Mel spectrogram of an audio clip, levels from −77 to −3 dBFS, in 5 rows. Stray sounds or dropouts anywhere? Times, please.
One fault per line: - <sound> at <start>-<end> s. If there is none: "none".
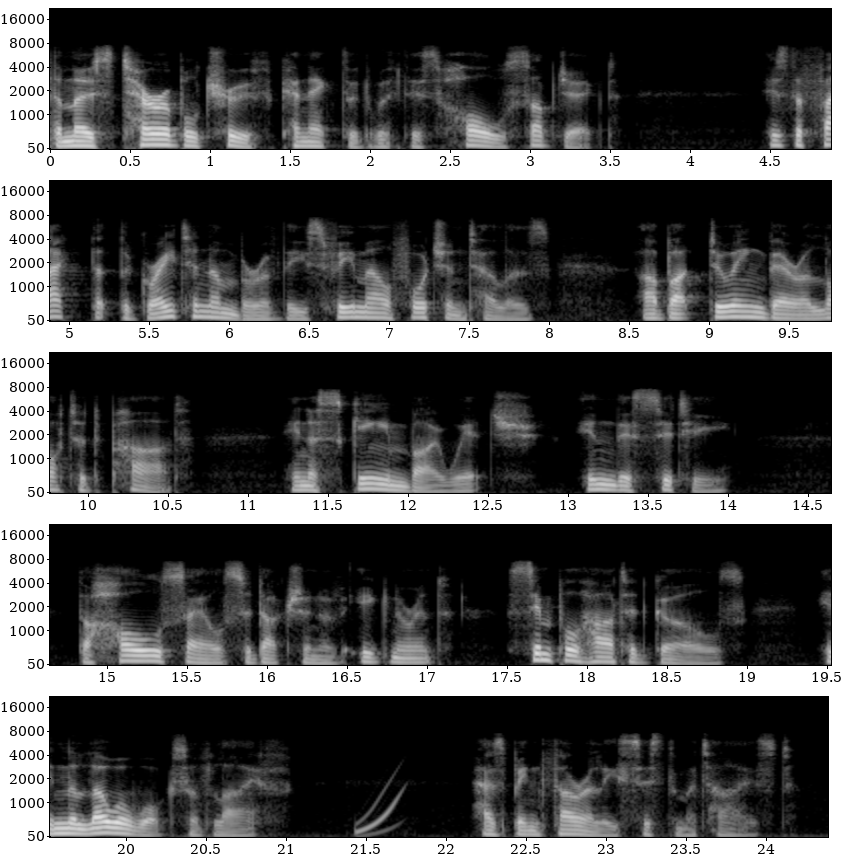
- chirp at 21.4-21.8 s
